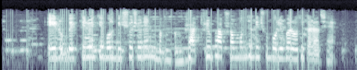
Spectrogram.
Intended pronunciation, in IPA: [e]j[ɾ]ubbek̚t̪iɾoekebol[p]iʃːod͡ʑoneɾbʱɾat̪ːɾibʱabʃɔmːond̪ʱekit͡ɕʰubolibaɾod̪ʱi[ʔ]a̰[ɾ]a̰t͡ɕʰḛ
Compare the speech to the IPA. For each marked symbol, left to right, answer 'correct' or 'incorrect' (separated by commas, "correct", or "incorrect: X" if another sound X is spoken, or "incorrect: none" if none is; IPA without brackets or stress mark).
correct, correct, incorrect: b, incorrect: k, correct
